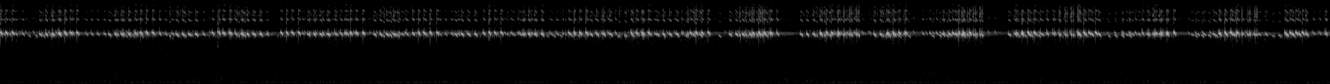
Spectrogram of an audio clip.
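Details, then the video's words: Crickets chirping: a steady high trilled band with an overtone above, broken into pulsing bursts of chirps, several per second, with brief gaps; no other sounds. "CRICKETS CHIRPING SOUNDS"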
